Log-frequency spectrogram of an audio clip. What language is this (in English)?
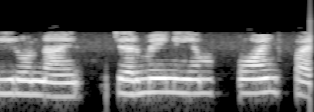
Kannada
